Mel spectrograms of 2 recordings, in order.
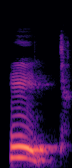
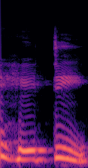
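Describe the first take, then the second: First: हेट as one syllable ending on t; correct pronunciation. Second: हेटी with a sounded final ee; children's misreading. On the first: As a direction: say हेट with silent final e. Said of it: "हेटी नहीं". (अंत का ई चुप रखकर हेट) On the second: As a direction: misread it as two syllables, हेटी. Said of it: "कुछ बच्चे पढ़ेंगे". (अंत में ई बोलकर हेटी) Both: Shown as a demonstration.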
